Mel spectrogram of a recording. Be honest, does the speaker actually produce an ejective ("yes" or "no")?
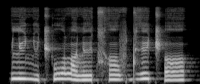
yes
